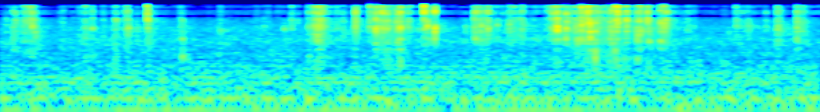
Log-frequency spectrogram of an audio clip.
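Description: Foil wrapper of a basketball trading-card pack crinkling and tearing as it is pulled open by hand, a scattered run of small sharp crackles.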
